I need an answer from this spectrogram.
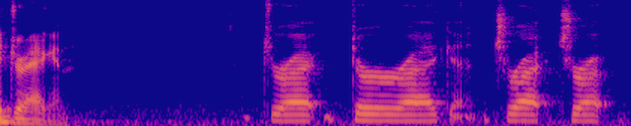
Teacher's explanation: it's not dr anymore it's jr. · yeah, you use a J when there's an R following a D.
